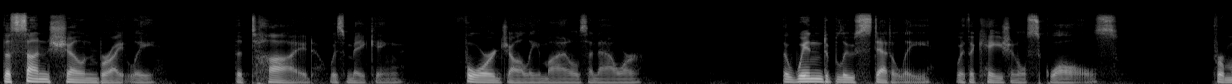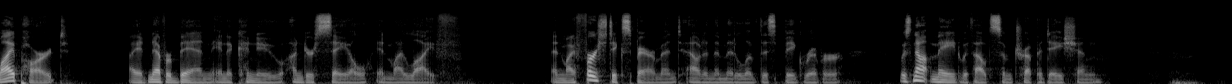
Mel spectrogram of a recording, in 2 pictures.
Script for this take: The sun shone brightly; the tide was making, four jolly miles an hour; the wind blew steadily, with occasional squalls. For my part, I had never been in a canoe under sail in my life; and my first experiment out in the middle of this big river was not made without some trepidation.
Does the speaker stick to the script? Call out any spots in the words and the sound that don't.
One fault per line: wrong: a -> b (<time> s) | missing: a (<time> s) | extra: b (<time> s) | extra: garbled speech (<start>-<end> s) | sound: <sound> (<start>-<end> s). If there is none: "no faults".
sound: breath (23.8-24.4 s)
